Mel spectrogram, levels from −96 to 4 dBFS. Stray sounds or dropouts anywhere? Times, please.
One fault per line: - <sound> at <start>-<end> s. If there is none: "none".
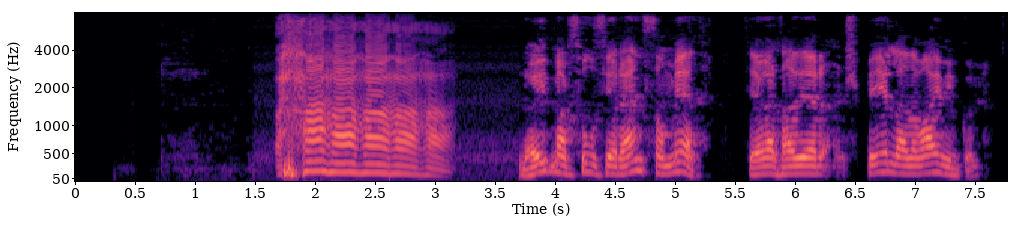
- laugh at 1.7-3.2 s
